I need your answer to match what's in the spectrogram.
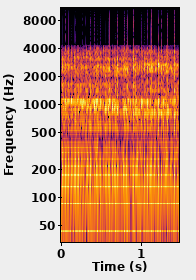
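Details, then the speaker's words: Johnson 115 HP VRO V4 outboard on a 1986 Invader boat, started and running with the water pump working: fast, even burble with steady firing pulses, no knocks or misses; normal running. "Go ahead and start it up. See it running there."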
